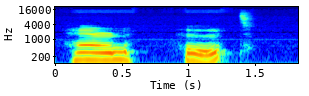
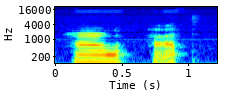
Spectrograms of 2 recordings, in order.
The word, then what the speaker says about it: Herrnhut: I led a team of intercessors to recover the anointing of the Moravian Prayer Watch that had been held in Herrnhut. That would be more proper pronunciation. We say Herrnhut.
